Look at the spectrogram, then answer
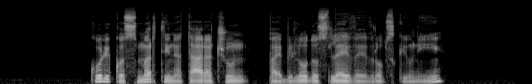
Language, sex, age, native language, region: Slovenian, male, 30-49, Slovenian, Central Slovenia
